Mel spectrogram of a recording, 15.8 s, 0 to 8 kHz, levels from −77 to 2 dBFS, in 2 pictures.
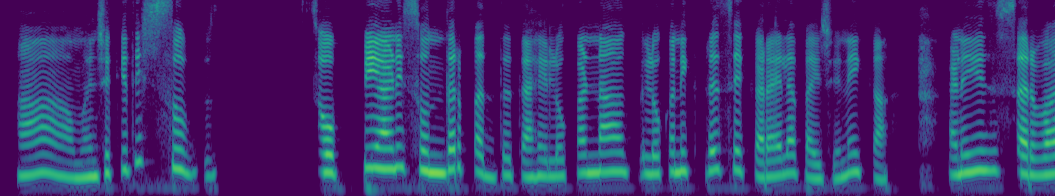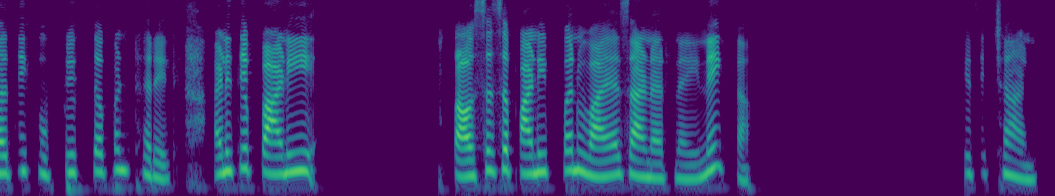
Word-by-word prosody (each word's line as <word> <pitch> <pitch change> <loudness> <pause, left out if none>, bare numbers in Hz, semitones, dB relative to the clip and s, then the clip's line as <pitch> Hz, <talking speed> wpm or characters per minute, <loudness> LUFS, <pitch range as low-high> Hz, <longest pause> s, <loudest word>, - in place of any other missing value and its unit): हां, 220 -2 -2
म्हणजे 200 +5 -1
किती 285 +7 -3
सुद् 275 - -1 0.8
सोपी 250 +5 +5
आणि 295 +2 +6
सुंदर 275 +1 +3
पद्धत 215 -3 -4
आहे, 200 +1 0
लोकांना 245 +5 0 0.2
लोकांनी 250 +3 -1
खरंच 280 +1 -3
हे 275 - +2
करायला 205 +5 0
पाहिजे 180 -1 -6
नाही 250 +5 -2
का 170 - -4 0.5
आणि 260 +5 +1
सर्वाधिक 235 +1 +1
उपयुक्तपण 255 +4 -6
ठरेल 195 -7 -5 0.3
आणि 255 +4 +2
ते 300 - +3
पाणी 250 +2 +4 1.1
पावसाचं 235 +8 +4
पाणीपण 255 +3 +2
वाया 205 +1 +3
जाणार 195 -5 +2
नाही, 175 0 -8
नाही 285 +10 +2
का? - - -7 1.6
किती 235 0 -15
छान. 190 -7 -5
240 Hz, 125 wpm, -23 LUFS, 205-265 Hz, 1.6 s, आणि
